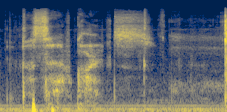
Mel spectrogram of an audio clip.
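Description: A short knock, then a person whispering for about a second.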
